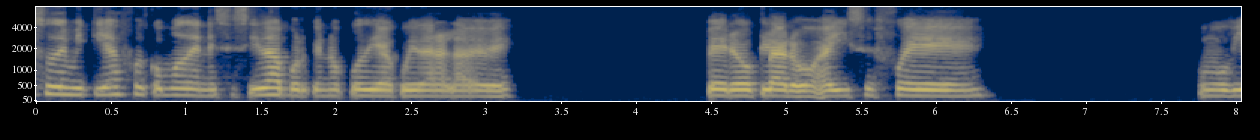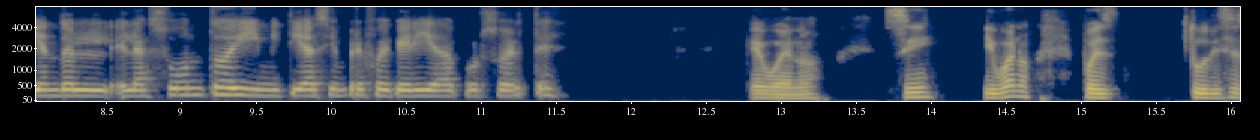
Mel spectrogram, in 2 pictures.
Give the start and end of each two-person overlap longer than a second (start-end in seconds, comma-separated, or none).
none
